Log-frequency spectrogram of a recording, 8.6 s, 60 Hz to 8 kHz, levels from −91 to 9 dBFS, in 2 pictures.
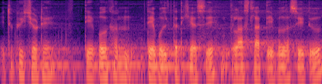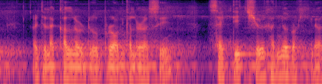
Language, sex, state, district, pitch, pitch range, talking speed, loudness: Nagamese, male, Nagaland, Dimapur, 90 Hz, 85-95 Hz, 175 wpm, -19 LUFS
